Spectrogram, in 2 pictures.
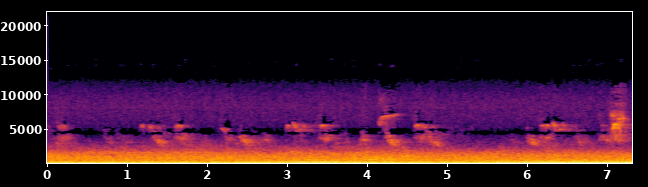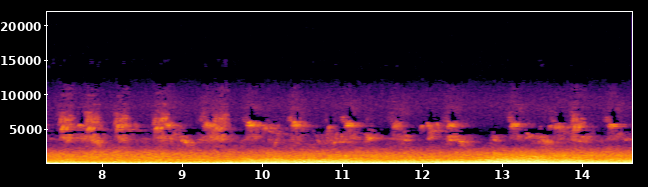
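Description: Small birds chirping, short high chirps repeated over and over, coming thicker from about halfway through, over a low steady background rumble that grows a little louder near the end.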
